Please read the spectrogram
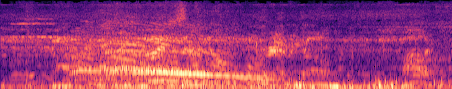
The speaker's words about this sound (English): Quite a crowd down here as well. This is a nice spot down here.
